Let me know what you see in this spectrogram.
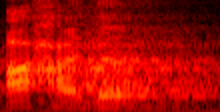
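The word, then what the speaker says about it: أحد: کاف لام پیش کل، نون کو نہیں پڑھیں گے، وَلَمْ يَكُنْ لَهُ كُفُوًا احد، قلقلہ ہوگا کیونکہ دال حروف قلقلہ میں سے ہے، اور یہاں تنوین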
